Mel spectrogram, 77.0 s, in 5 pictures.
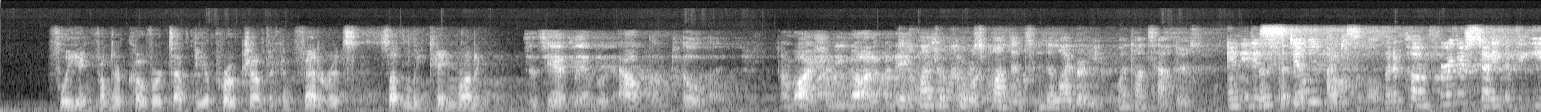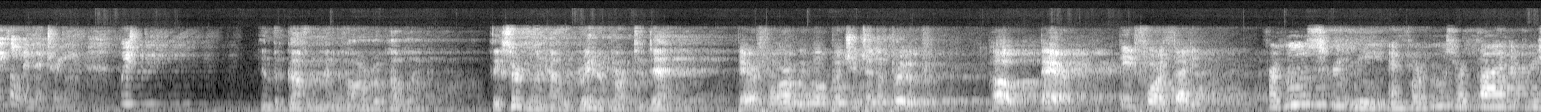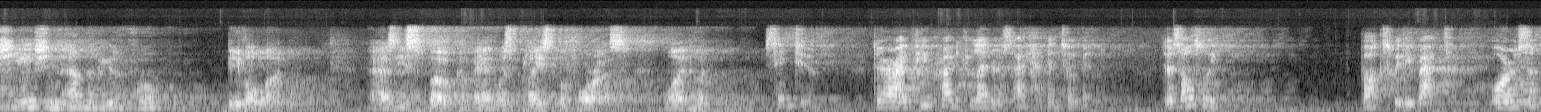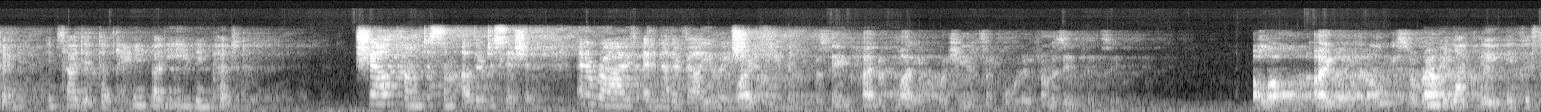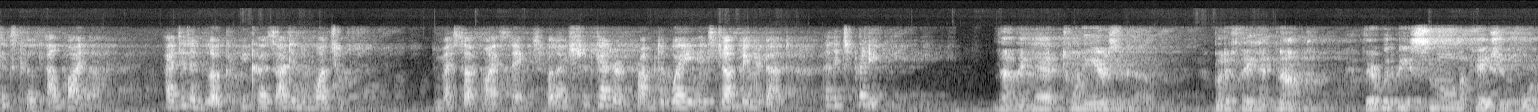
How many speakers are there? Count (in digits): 7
